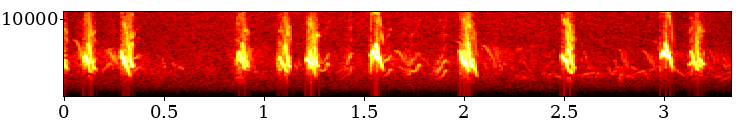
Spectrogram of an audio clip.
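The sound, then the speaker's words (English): Violet-green swallows gathered by the dozens on electrical wires in the western United States before migration, chattering in a run of quick, high-pitched chirps, about ten short notes in uneven pairs and singles, with soft twittering between them and no voices. “But now, they gather on electrical wires by the dozens in the western United States, chattering away as part of their pre-migration networking.”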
